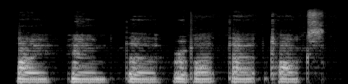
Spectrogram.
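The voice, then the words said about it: Booming mechanical robot voice, flat intonation. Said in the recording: “a mechanically timbered voice boomed out in words that lacked accent and intonation”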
